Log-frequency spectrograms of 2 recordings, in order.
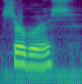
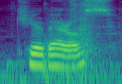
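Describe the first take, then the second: First: The name is said the familiar English way. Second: The name is said the original Greek way. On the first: "as we know it pronounced" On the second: "in the original Greek"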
